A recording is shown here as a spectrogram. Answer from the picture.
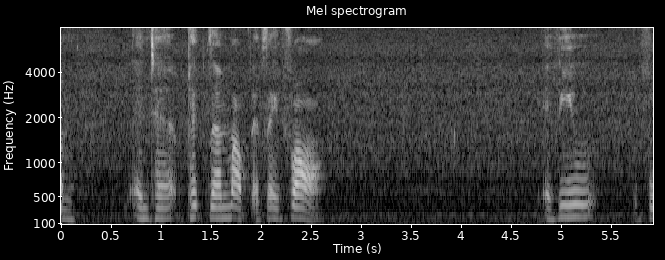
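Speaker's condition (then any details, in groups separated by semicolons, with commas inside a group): Cerebral palsy; scoliosis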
